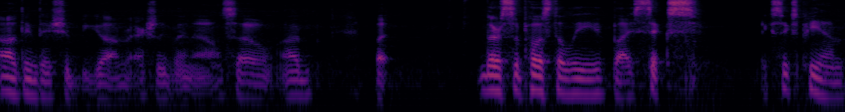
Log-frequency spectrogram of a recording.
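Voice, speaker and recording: The speaker is quiet, with vocal fry and lively intonation. Long pauses come often. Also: man, fairly low pitch for a man, moderate pace. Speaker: gaming streamer. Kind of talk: live gameplay stream chat. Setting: streaming from home. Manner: quiet, lowered voice.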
